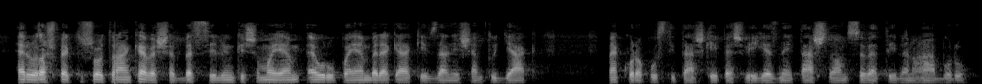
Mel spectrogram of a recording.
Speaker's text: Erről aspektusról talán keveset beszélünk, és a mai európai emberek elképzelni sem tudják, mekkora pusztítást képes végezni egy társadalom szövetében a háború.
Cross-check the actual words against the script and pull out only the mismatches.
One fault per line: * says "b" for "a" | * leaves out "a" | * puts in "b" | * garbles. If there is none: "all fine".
all fine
